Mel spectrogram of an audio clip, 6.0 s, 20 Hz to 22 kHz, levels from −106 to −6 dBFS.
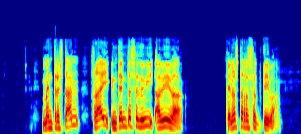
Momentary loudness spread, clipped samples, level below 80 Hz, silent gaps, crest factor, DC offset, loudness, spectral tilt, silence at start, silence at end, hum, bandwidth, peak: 9 LU; under 0.1%; -58 dBFS; 4.00-4.04 s, 4.16-4.21 s, 4.36-4.50 s; 16 dB; under 0.1%; -15 LUFS; -7 dB/octave; 0.85 s; 0.45 s; none; 7.2 kHz; 0 dBFS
